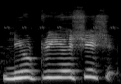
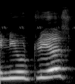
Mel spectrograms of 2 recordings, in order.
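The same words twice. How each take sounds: First: न्यूट्रिशियस said with a sh sound, nyoo-TRI-shi-us; न्यूट्रिशियस with a stray sh sound before the self-correction; slip of the tongue. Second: न्यूट्रियस said nyoo-tri-us, with no sh sound; न्यूट्रियस said carefully after saying sorry; corrected pronunciation. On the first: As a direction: misreads the word as न्यूट्रिशियस with a shi in the middle. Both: Real, not acted. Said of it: "sorry, न्यूट्रियस".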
